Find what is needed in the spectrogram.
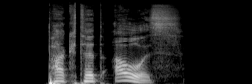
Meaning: inflection of auspacken: 1. second-person plural preterite 2. second-person plural subjunctive II
- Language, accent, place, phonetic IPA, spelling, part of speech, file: German, Germany, Berlin, [ˌpaktət ˈaʊ̯s], packtet aus, verb, De-packtet aus.ogg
